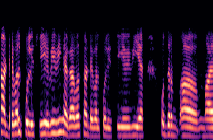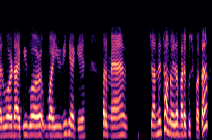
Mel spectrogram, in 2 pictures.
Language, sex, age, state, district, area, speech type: Punjabi, female, 45-60, Punjab, Jalandhar, urban, conversation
